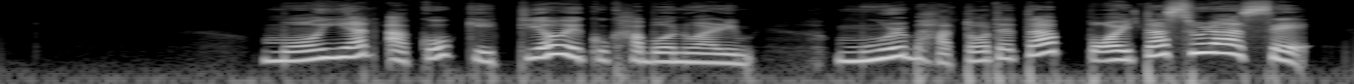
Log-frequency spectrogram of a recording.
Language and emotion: Assamese, disgusted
